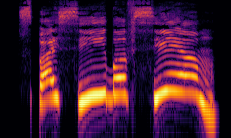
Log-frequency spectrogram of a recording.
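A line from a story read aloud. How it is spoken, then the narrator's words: Shout. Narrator (Russian): крикнула она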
